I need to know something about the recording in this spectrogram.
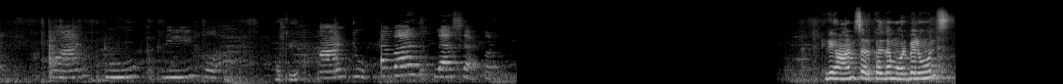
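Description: A young child speaks loudly and clearly up close, in short bursts.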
